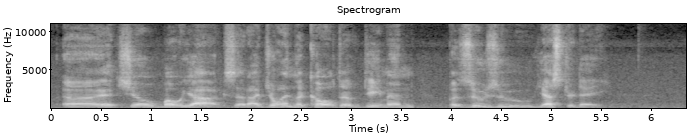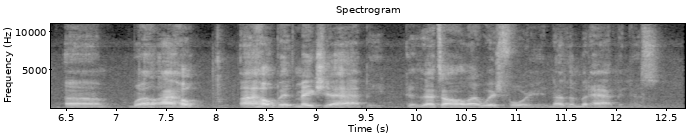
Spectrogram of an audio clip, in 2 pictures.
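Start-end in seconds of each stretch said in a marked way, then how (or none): none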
